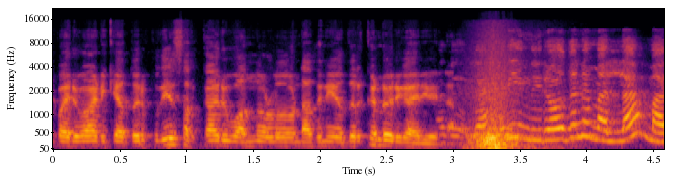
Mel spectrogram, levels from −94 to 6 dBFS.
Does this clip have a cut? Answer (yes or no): yes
